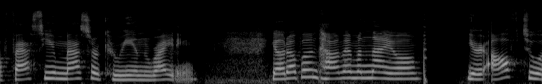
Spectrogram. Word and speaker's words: 여: 여, This sound has a lot in common with the last character's sound, doesn't it? The only difference is the Y sound in Ya.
